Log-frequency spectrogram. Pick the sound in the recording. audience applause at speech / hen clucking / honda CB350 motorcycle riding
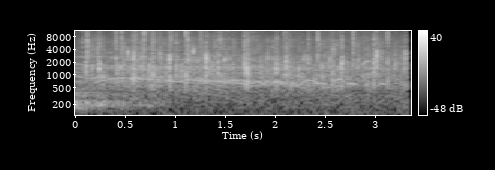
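audience applause at speech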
